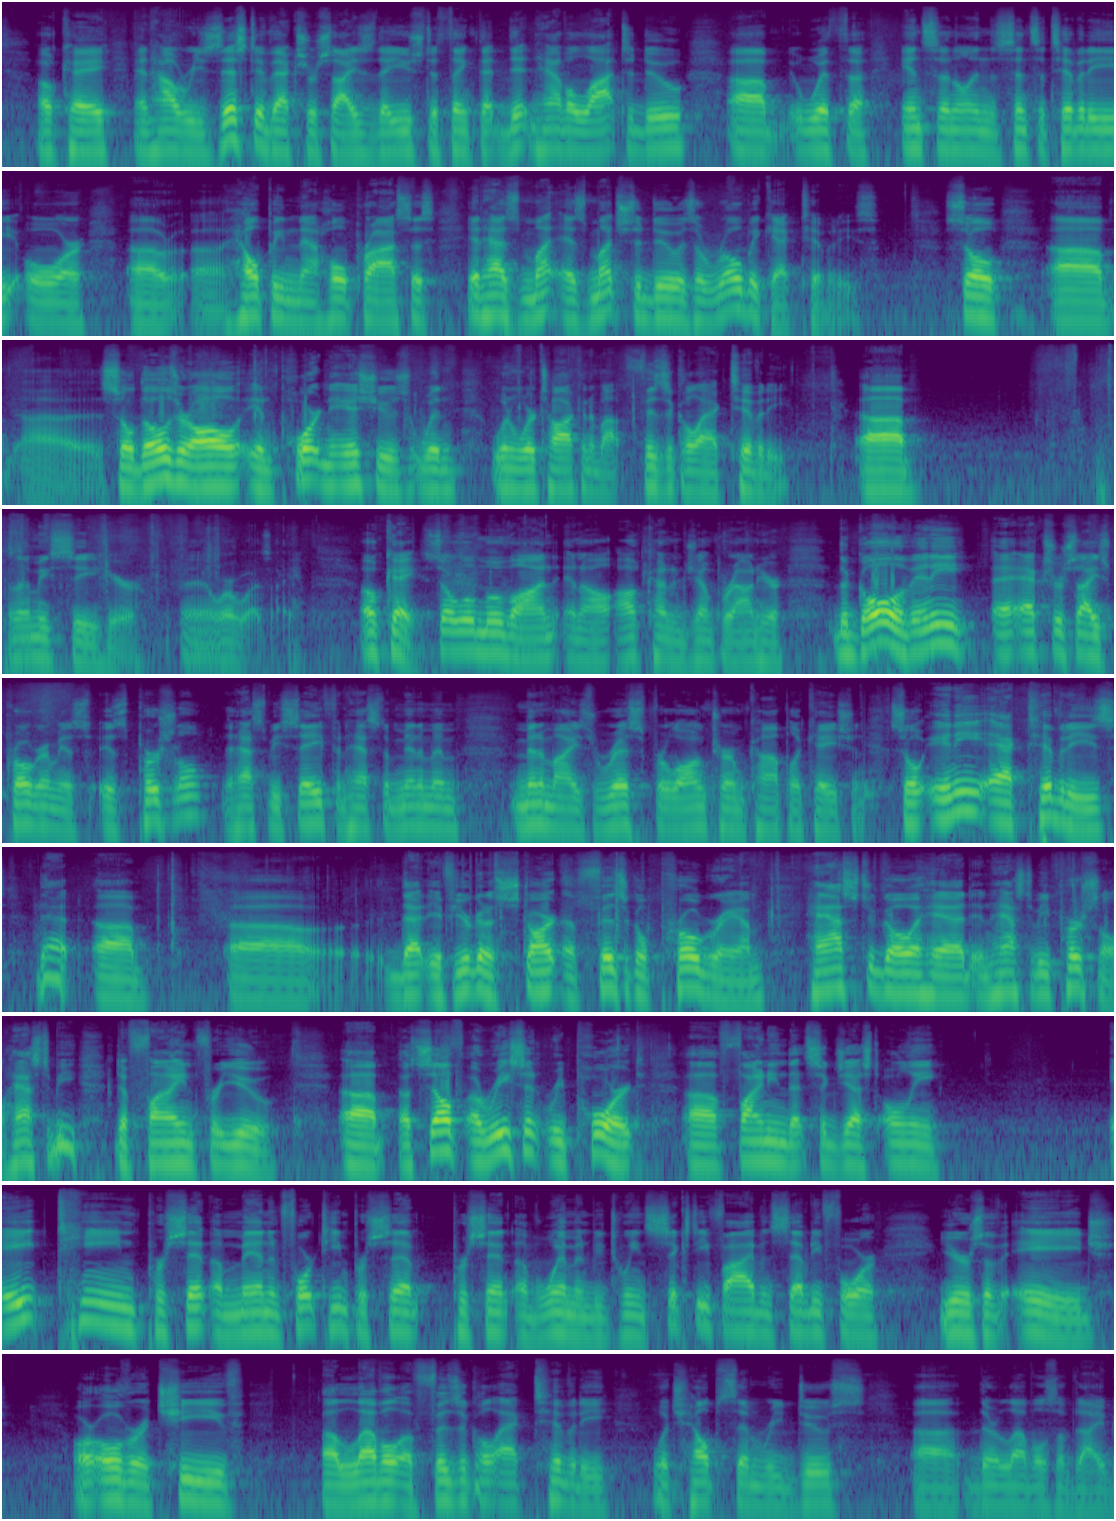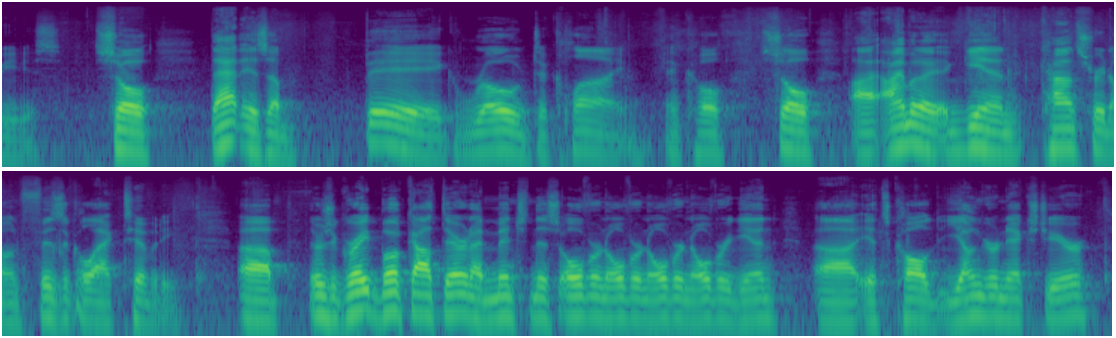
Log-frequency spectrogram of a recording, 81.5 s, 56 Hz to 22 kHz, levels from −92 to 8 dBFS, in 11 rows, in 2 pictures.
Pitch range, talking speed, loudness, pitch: 100-120 Hz, 155 wpm, -23 LUFS, 110 Hz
